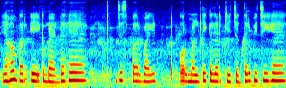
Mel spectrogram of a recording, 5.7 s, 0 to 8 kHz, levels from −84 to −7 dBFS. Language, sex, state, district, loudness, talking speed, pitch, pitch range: Hindi, female, Punjab, Fazilka, -15 LUFS, 155 wpm, 245 Hz, 230-260 Hz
